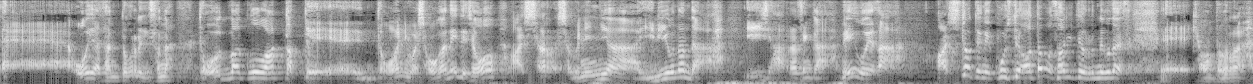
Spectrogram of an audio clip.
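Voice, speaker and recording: A man voicing a rough, hot-tempered master carpenter with an old Edo Tokyo accent who pleads and then rants fast in rakugo storytelling. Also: a little high, sing-song. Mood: pleading. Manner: begging at first, then a rapid street-tough tirade.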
